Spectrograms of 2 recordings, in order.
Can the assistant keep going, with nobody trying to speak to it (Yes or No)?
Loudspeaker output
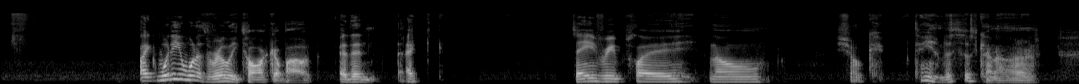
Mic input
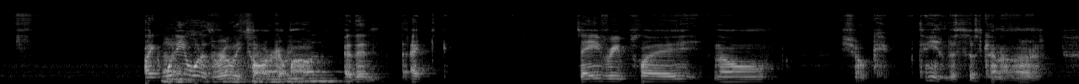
No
